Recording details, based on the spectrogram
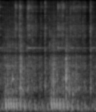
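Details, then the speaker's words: Chainsaw deliberately flooded by pulling with choke out: quick rough pull-start bursts with one weak pop and no run-up, gasoline smell; flooded engine. "And if he continues to pull that, at that point now, I've got that saw flooded. I can already smell the gasoline."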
